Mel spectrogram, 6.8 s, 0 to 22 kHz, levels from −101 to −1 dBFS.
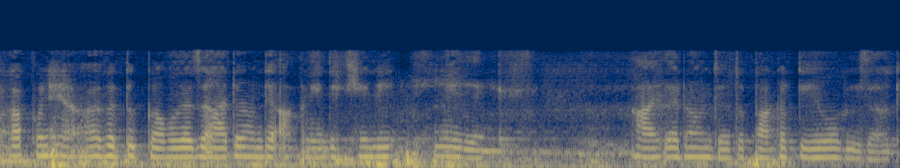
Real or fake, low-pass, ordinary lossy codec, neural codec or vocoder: fake; 7.2 kHz; none; codec, 16 kHz, 1.1 kbps, Voila-Tokenizer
